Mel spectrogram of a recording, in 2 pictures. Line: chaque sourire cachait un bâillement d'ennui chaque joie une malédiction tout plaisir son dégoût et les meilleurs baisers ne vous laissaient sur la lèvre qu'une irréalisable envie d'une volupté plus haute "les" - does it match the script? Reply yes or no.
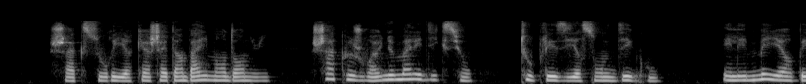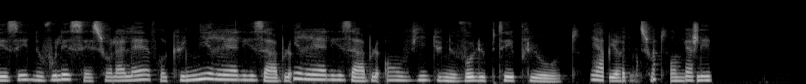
yes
